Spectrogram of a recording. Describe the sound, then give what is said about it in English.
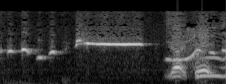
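A person whistles a movie theme tune: a few quick short notes, then one long held note, followed by a brief burst of voice at the end. “No, they didn't whistle it, but no.”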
